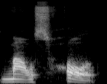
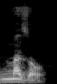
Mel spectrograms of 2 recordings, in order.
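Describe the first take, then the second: First: The name is said as written, Mouse Hall. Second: The name is reduced to sound like Muzzle. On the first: "literally the name is Mouse Hall" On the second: "they pronounce it Muzzle"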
